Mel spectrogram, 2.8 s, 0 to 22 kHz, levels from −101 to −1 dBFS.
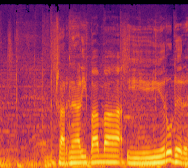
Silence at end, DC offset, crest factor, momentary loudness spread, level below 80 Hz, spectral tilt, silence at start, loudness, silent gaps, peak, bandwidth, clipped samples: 0 s; under 0.1%; 10 dB; 15 LU; -28 dBFS; -7 dB/octave; 0 s; -11 LUFS; none; 0 dBFS; 15 kHz; under 0.1%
